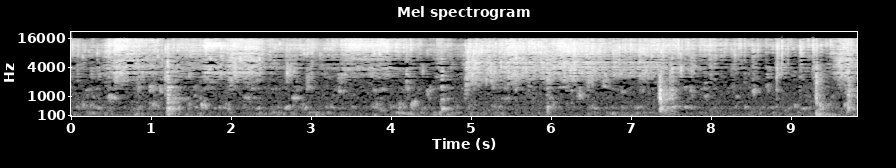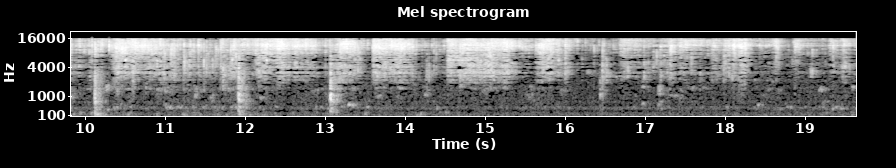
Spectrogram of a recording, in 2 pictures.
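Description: Batter-coated stuffed snake gourd pieces shallow-frying in hot oil in a pan: a steady high sizzling hiss with scattered pops and crackles.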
